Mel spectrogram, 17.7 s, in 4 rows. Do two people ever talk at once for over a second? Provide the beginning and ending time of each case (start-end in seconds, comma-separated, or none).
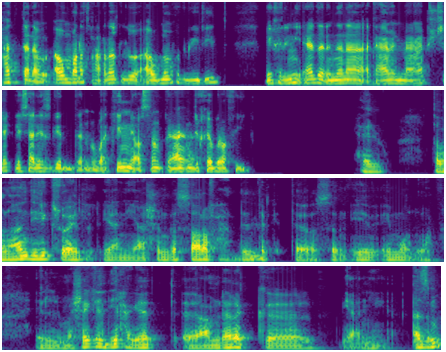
none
